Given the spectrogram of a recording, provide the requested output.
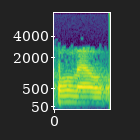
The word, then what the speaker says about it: polel: Yeah, no, polel or polal. The only difference is the last syllable. Polel, el, or polal, al. See the page 254 there? Polel or polal.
